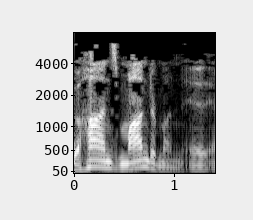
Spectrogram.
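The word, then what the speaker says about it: Monderman: You credit a lot of the concepts that you have to Hans Mondermann. Am I pronouncing that right? – Yes.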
